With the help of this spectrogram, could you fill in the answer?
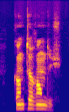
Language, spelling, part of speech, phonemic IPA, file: French, rendu, noun / verb, /ʁɑ̃.dy/, LL-Q150 (fra)-rendu.wav
- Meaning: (noun) 1. an instance of rendering, a render 2. change (money given back) 3. stock; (verb) past participle of rendre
